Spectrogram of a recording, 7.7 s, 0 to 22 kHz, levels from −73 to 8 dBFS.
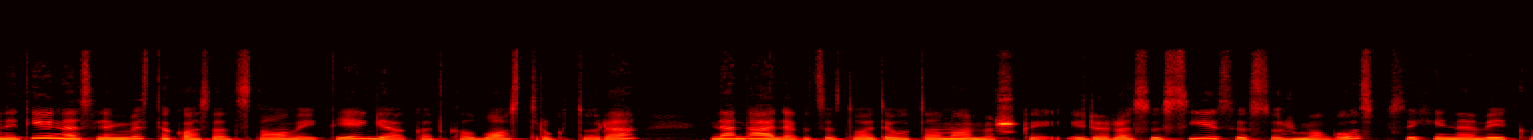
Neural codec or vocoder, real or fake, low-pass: autoencoder, 48 kHz, 32 numbers a frame, DAC-VAE, trained on Japanese speech; fake; 14.4 kHz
